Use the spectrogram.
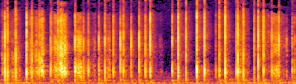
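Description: Long fingernails tap quickly on a blue floral-print glossy faux leather zip-around wallet resting on a table. The result is a rapid run of short, sharp clicks with bright crinkly edges and almost no ring, with a brief rustling swell between the taps.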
